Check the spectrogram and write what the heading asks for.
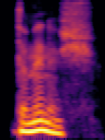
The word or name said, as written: diminish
